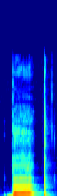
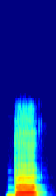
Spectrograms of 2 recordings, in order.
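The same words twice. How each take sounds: First: The final p pops out with a sharp ejective burst. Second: The final p has no audible release of air. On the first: "an ejective P could occur where the sound is released by pushing air out" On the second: "Unreleased p is when you can't really hear any release of air"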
